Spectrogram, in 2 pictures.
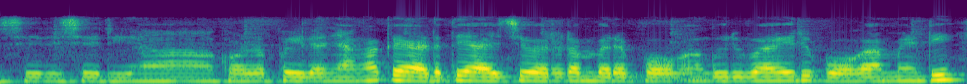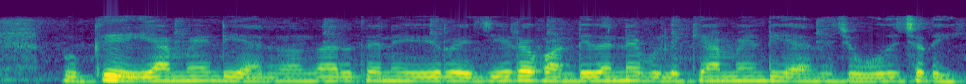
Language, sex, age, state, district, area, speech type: Malayalam, female, 45-60, Kerala, Kottayam, rural, spontaneous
